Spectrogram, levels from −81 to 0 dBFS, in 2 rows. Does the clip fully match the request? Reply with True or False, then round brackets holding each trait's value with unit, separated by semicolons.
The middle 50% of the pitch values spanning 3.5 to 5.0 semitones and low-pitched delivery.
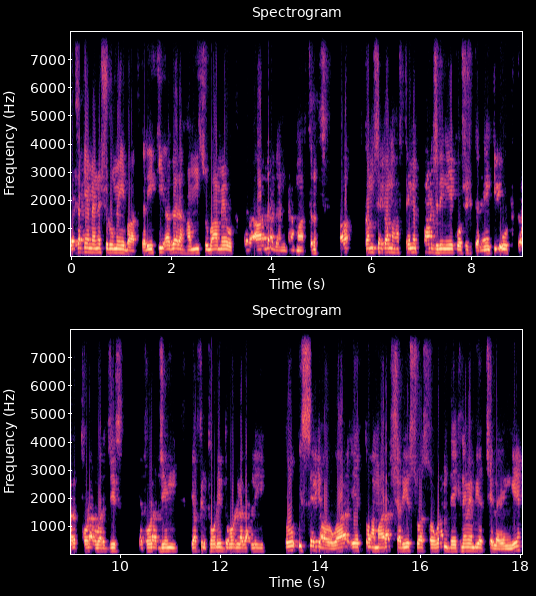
False (3.0 semitones; 125 Hz)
